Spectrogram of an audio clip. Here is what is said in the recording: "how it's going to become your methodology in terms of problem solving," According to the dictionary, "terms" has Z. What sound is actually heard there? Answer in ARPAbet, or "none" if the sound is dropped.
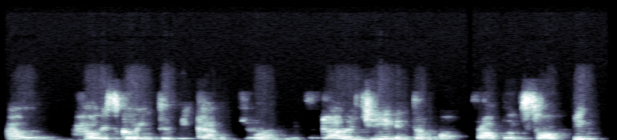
none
